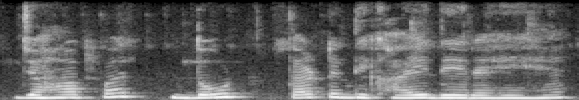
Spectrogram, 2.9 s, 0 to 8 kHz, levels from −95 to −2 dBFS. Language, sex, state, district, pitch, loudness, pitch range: Hindi, female, Uttar Pradesh, Shamli, 225 Hz, -13 LUFS, 215-260 Hz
